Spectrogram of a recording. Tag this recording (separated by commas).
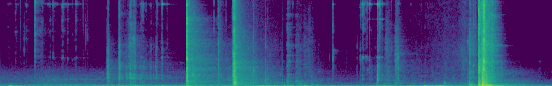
Door, home sounds, Slam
